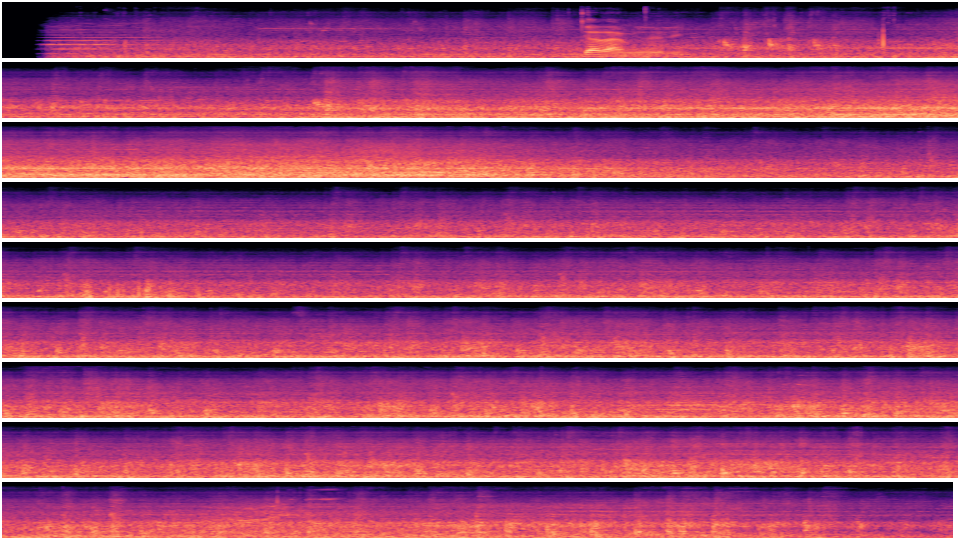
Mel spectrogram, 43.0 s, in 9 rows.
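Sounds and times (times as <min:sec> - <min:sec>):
train rumbling past: 0:00.2 - 0:42.9
wheels clattering on rails: 0:13.2 - 0:42.9.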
